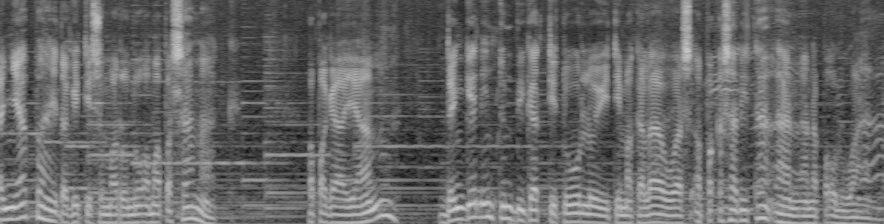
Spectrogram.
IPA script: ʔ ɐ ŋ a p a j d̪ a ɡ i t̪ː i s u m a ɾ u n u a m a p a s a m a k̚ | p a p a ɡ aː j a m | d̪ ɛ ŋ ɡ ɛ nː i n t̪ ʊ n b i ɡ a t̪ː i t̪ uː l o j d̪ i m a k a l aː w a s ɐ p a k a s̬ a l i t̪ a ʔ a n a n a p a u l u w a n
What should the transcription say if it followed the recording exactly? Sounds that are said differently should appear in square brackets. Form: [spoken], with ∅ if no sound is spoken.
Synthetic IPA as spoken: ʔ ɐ [ɲ] a p a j d̪ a ɡ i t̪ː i s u m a ɾ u n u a m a p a s a m a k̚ | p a p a ɡ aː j a m | d̪ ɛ ŋ ɡ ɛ [n] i n t̪ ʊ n b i ɡ a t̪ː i t̪ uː l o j [t̪] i m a k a l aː w a s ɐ p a k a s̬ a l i t̪ a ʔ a n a n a p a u l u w a n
